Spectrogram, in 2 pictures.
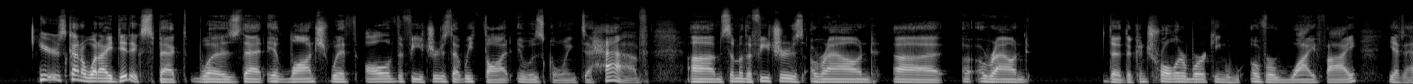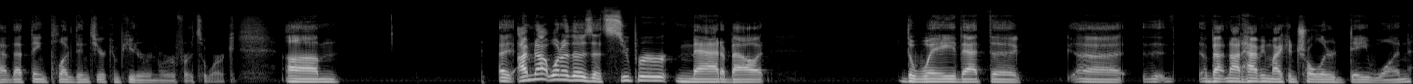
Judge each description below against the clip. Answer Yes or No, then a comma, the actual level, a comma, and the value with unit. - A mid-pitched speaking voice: No, low, 125 Hz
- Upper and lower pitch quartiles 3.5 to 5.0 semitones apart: No, average, 3.0 semitones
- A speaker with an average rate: Yes, average, 165 wpm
